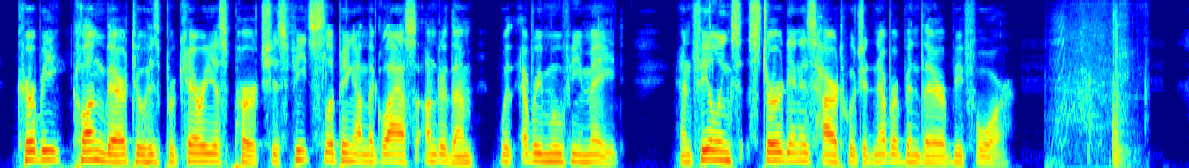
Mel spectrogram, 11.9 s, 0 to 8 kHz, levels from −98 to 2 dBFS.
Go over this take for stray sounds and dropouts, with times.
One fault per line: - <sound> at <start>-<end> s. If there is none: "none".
- squeak at 10.4-11.5 s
